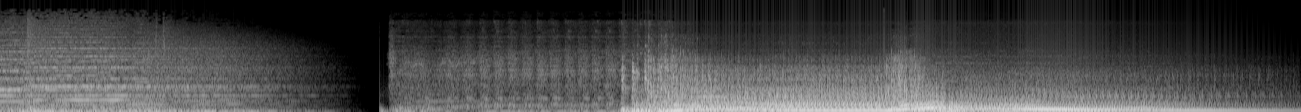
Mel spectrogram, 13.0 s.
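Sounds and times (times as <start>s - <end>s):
car engine revving: 3.9s - 13.0s.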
